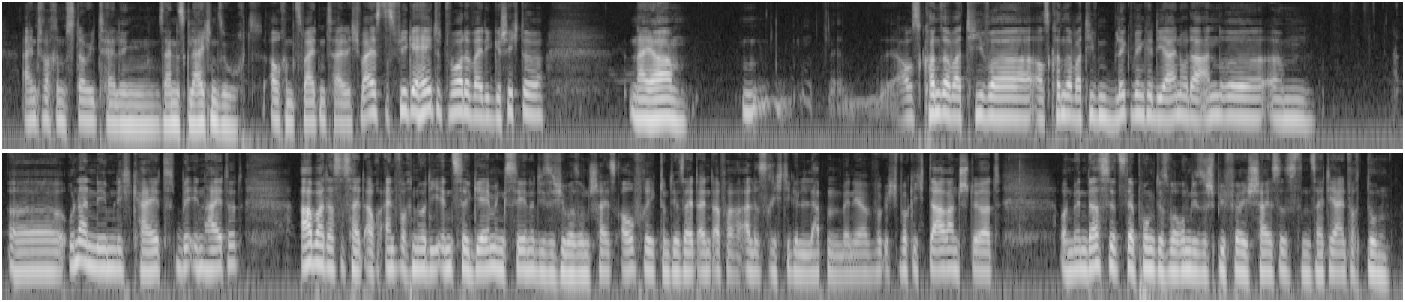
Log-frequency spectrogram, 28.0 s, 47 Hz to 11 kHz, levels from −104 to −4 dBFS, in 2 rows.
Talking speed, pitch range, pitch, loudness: 170 wpm, 135-160 Hz, 150 Hz, -30 LUFS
